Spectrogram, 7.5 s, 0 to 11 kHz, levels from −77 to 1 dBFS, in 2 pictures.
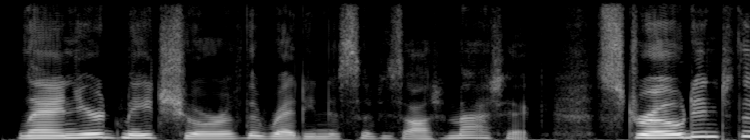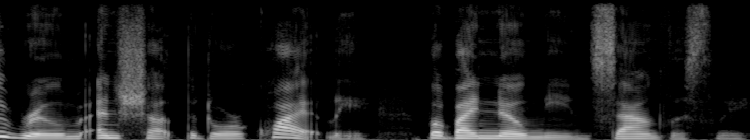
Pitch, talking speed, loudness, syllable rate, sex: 190 Hz, 185 wpm, -20 LUFS, 5.0 syllables/s, female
